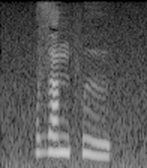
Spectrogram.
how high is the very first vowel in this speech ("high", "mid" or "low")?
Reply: low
